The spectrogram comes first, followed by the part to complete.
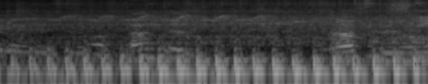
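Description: Lifan motorcycle engine idling with a quick, even pulse, running again after a home repair.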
